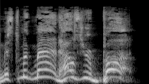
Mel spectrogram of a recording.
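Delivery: high-pitched yell of a reporter; high, hammed-up heckling call; mock press yelling. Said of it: "they're all yelling".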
